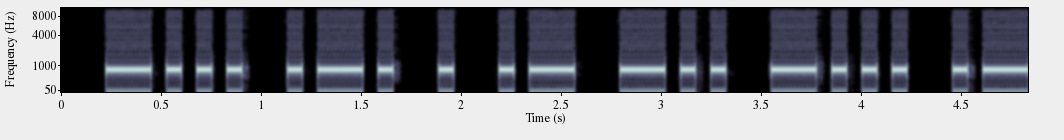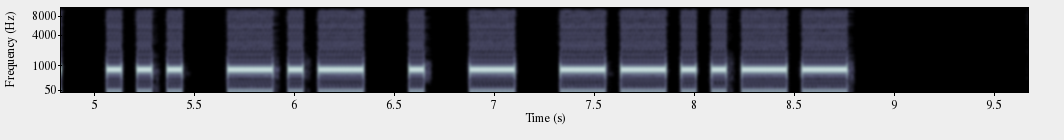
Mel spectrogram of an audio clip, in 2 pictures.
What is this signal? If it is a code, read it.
Morse code, heard as a keyed tone, about 16 wpm, 800 Hz. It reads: BREADBASKET,
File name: Misc / Misc-mp3s / BIG @15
